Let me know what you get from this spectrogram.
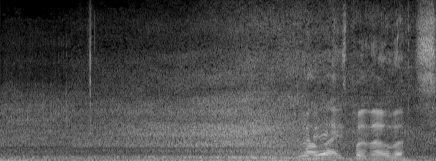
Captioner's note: car drives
